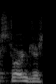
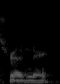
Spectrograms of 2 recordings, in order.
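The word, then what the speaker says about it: Schrödinger: Stortinger. Oh my god. Is that a reference to something, or do you actually know how to pronounce Schrodinger? No, I didn't know how to say Schrodinger.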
